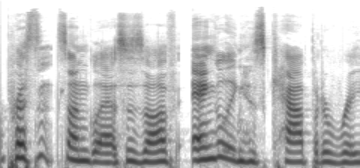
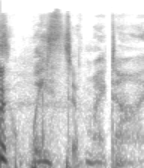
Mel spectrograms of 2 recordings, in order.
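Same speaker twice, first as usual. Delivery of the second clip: whispering; 10 dB quieter, faster than usual. Real, not acted. Mock bored aside.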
